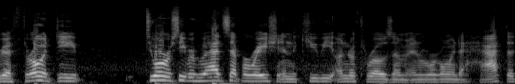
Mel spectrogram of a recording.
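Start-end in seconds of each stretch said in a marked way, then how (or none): 0.0-2.8 higher and louder, rushing the end; excited call. Real, not acted. Calling a deep throw.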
